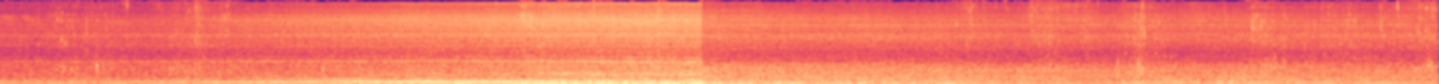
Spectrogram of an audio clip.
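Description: Freight train crossing a railroad bridge overhead: a deep, steady rumble of wheels on rail that builds to its loudest about five seconds in, with a faint high ringing tone over it. About seven seconds in the sound changes abruptly, and the rumble carries on more evenly.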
